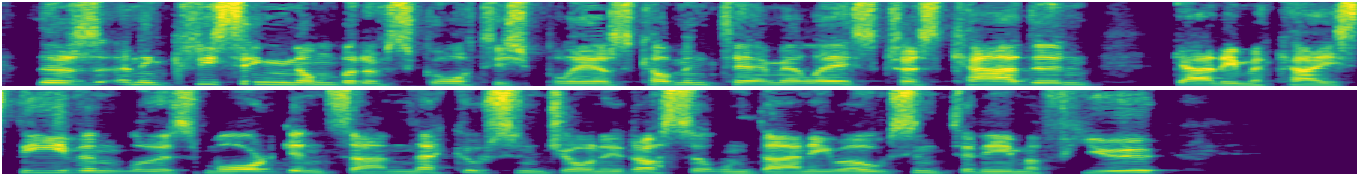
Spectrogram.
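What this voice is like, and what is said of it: Scottish accent. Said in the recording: “based on my accent, I'm sure you can hear him from Scotland”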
